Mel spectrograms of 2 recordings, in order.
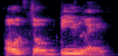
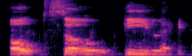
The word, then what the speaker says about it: Otshabile: Uh, her name looks like that, but it's pronounced Otsobile. Otsobile.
